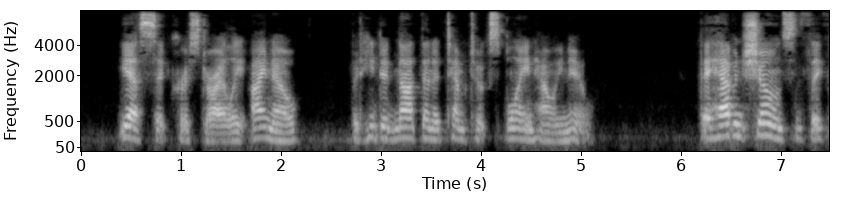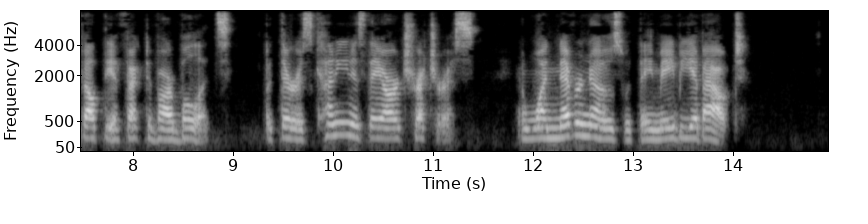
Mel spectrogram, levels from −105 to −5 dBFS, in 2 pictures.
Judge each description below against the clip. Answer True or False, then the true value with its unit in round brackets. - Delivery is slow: False (180 wpm)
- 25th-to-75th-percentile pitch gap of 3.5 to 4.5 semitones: False (2.7 semitones)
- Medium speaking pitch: True (180 Hz)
